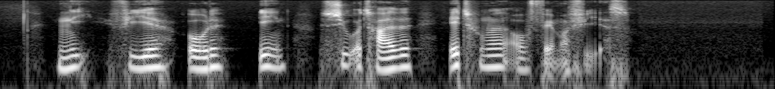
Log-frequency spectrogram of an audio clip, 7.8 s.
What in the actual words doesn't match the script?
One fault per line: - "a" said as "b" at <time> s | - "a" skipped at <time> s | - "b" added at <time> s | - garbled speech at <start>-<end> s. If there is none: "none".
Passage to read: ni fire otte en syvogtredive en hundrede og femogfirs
- "en" said as "et" at 4.5 s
